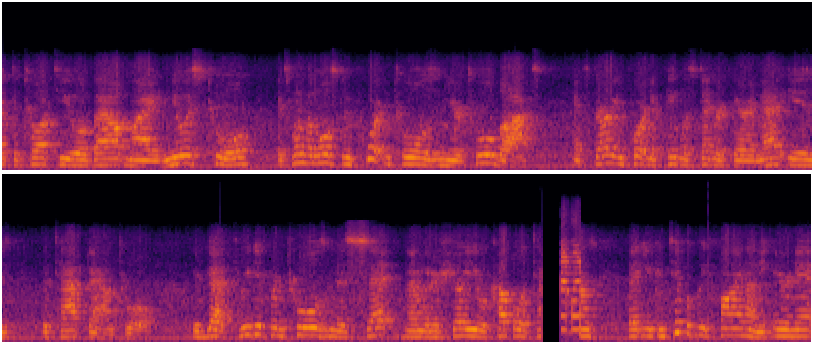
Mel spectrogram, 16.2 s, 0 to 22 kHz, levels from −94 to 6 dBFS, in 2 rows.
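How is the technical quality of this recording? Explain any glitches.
The recording has three kinds of glitch: two tiny dropouts, and a stall followed by a fast catch-up near the end.

Block of digital silence, at 10.26 s and 15.14 s: samples were zeroed for about 1.8 ms and then 0.27 ms, as when output buffers go unfilled in time. The signal drops to silence and jumps back with no fade, so each is heard as a tick. The waveform shows a flat line; a spectrogram shows a thin full-height vertical stripe.

Playback stall, 13.49 to 13.68 s: the sound halts mid-flow for about 190 ms before resuming. Most likely the player ran dry or its thread was blocked. It is heard as an abrupt gap with a hard stop and restart. On the waveform, a flat line about a fifth of a second long sits between two abrupt edges. The spectrogram shows a clean empty column.

Catch-up at higher speed, 13.68 to 13.87 s: straight after the gap, the backlog is played at 2x speed to win back all of the lost time. 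Pitch jumps up by roughly ten semitones, giving a brief chipmunk-like rush. On a spectrogram, harmonics and features shift sharply upward and compress in time for about 190 ms. The waveform shows events packed tighter over that span.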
